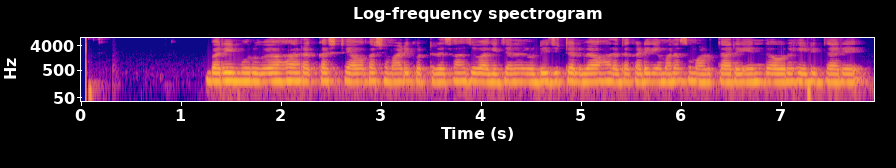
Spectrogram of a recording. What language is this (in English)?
Kannada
